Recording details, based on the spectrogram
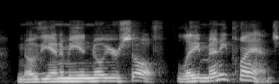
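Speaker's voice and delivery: ordinary delivery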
